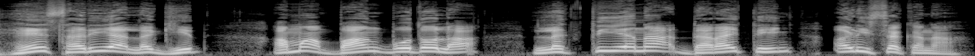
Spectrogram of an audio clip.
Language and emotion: Santali, angry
